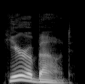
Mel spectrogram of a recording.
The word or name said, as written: hear about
